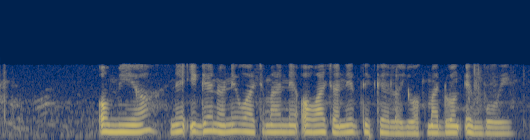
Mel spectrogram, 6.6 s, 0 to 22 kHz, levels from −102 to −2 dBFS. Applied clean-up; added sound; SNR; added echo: none; none; none; none.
